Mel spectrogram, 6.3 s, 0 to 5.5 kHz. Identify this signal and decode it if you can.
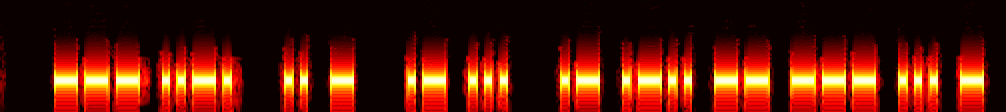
Morse code, heard as a keyed tone, about 25 wpm, 600 Hz. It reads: OF IT AS ALMOST
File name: the old man and the sea part 1 25wpm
